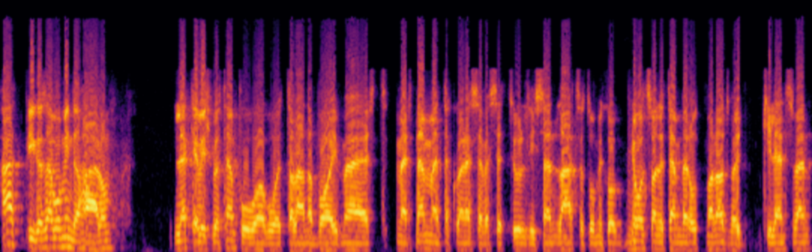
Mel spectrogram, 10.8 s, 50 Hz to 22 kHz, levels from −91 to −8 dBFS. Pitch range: 100-110 Hz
